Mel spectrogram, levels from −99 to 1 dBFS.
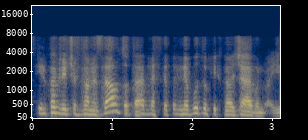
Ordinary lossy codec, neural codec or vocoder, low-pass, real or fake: AAC, 32 kbps; codec, 16 kHz, 0.5 kbps, FunCodec, trained on Chinese and English, 25 frames a second; 7.2 kHz; fake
